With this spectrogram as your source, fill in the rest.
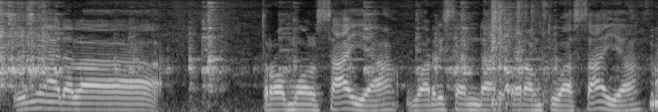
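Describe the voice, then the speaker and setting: Noticeable background noise surrounds a man whose voice has a fairly high pitch. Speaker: vlogger, gold-processing mill owner. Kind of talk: casual vlog walkthrough. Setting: outdoors at a gold-processing mill, handheld camera.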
